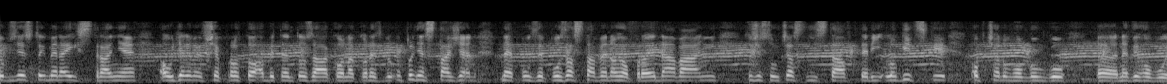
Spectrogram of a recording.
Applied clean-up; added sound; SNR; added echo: none; Rain / Frog; 8 dB; none.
